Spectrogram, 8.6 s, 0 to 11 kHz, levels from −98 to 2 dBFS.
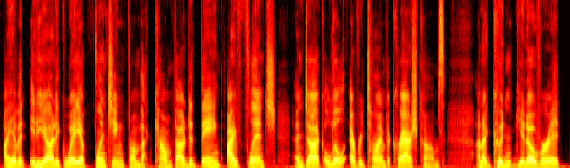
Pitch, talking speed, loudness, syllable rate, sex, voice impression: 150 Hz, 190 wpm, -20 LUFS, 5.3 syllables/s, female, very feminine, slightly gender-neutral, very adult-like, middle-aged, very thin, very tensed, very powerful, very bright, very hard, very clear, fluent, nasal, slightly cool, intellectual, very refreshing, sincere, calm, reassuring, very unique, slightly elegant, very wild, very lively, very strict, intense, very sharp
